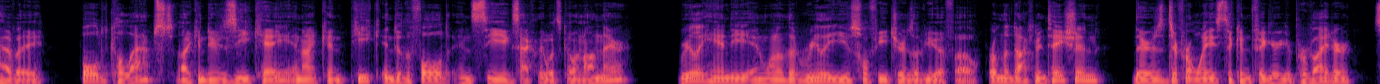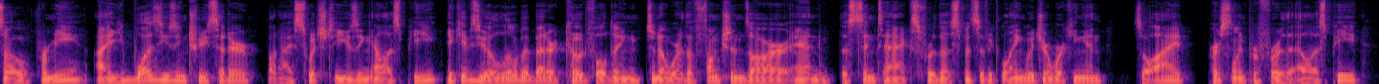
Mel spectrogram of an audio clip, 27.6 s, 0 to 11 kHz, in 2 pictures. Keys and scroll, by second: 0.0-0.2 typing, 1.9-2.9 typing.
